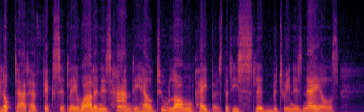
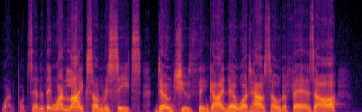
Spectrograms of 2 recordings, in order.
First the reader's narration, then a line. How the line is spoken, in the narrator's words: he went on, laughing good-naturedly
